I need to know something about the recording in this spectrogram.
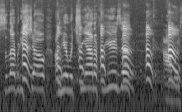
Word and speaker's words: Trianna Feruza: I'm here with Trianna Feruza. I always say it wrong. Trianna Feruza.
